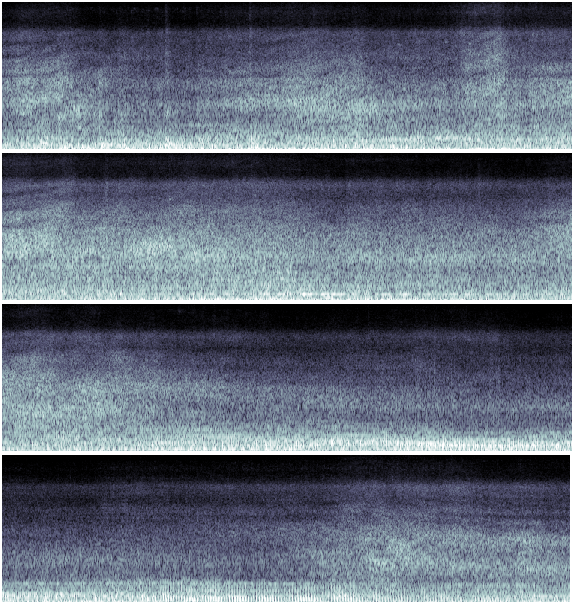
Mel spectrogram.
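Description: Steady, loud road and wind noise from a motorcycle riding along a highway, with a droning engine note that rises and falls in pitch around the middle.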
